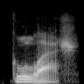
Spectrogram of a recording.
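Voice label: "goulash", American English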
